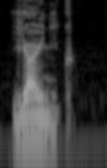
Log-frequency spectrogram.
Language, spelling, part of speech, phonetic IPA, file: Polish, jajnik, noun, [ˈjäjɲik], Pl-jajnik.ogg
